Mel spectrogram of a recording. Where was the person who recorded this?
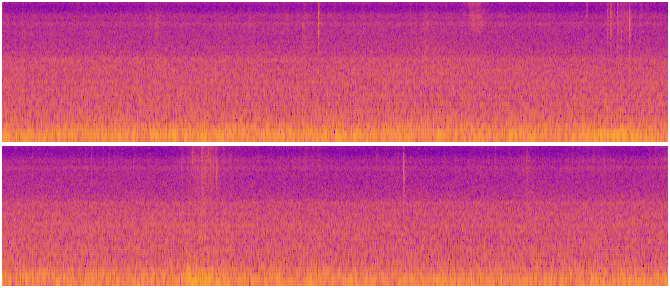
in a car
